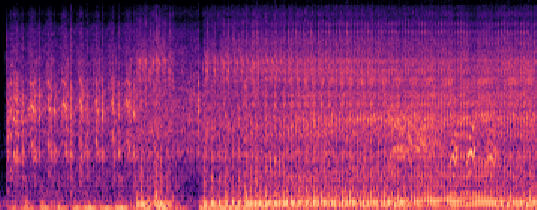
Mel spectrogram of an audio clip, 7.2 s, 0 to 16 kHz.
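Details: 1973 Honda CB350, sat outside 18 years, first bench start with throttle opened to clear it: after a few coughs catches and runs at an uneven, lumpy beat; ignition coil on one side not set.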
